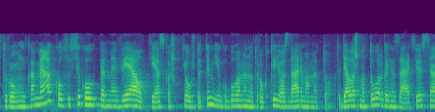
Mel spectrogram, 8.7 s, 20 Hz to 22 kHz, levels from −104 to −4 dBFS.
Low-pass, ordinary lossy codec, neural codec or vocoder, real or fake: 7.2 kHz; AAC, 48 kbps; none; real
